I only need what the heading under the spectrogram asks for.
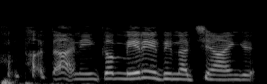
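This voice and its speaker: High-pitched lamenting young housewife acted by a woman. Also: fairly even intonation, a little slow, no room sound, highs cut off, natural voice. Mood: dismayed, lamenting. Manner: melodramatic lamenting. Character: dismayed, complaining young housewife in cartoon story.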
